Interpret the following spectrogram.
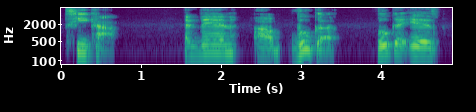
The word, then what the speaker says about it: TECOP: The next one is TCOP. The acronym is spelled TECOP, and it's an acronym for technical, environmental, commercial, operational, and political.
